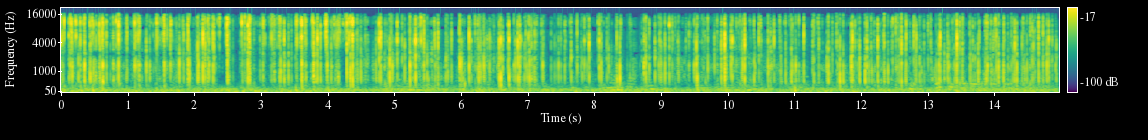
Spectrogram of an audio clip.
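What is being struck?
Small plastic remote control with rubber buttons.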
